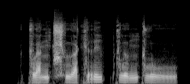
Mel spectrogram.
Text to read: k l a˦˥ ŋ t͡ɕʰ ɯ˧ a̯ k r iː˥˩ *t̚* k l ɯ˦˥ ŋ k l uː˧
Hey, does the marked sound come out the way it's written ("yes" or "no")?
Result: no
